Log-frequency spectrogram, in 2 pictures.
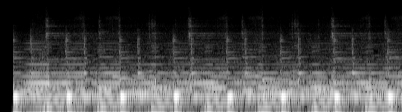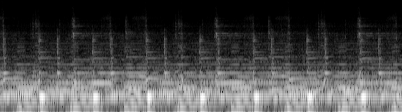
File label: Instrumental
